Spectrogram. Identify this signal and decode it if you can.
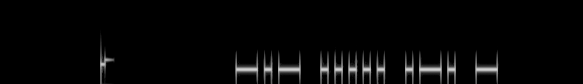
Morse code, heard as a keyed tone, about 17 wpm, 700 Hz. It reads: K5RT
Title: Easy Call Signs Repeated 3x - 17wpm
